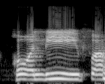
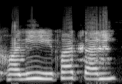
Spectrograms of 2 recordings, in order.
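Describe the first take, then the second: First: The word ends with a breathy h sound. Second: The word ends with a t and -an. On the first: The speaker calls it right. "dibaca dengan ha besar" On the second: The speaker calls it wrong. "Jangan baca khalifatan"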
